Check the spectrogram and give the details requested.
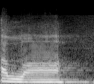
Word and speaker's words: Allah: If it's A-L-A-H, is Allah.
